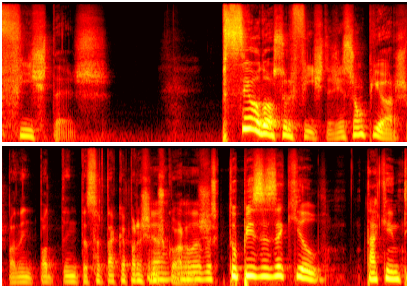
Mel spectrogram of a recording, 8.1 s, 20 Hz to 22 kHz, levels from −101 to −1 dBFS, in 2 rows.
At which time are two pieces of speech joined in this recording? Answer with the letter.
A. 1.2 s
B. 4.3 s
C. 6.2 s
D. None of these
C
